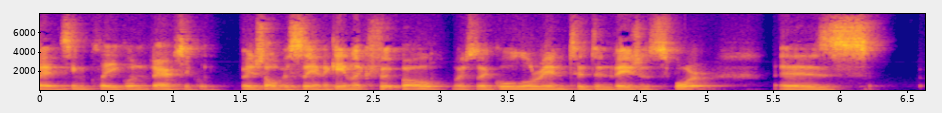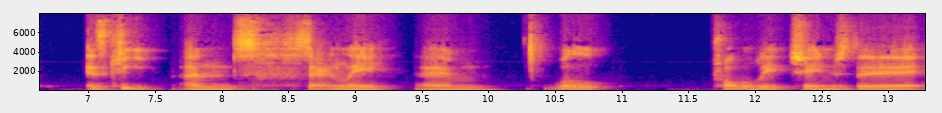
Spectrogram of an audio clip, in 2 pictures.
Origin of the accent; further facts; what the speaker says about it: Scotland, United Kingdom; accent: Scottish; my Scottish accent is just butchering all of Johan Cruyff's legacy here.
